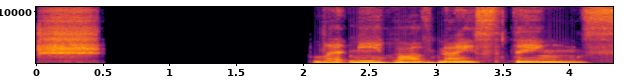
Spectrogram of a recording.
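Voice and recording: A female-sounding put-on character voice at a medium pitch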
